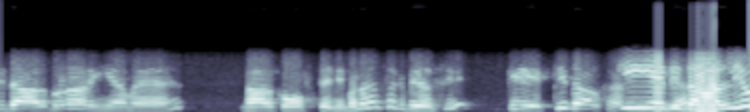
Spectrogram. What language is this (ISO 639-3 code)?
pan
